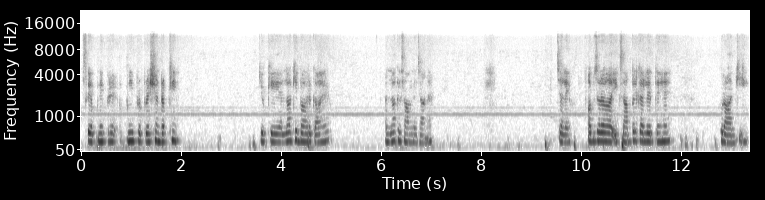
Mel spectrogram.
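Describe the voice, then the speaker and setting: A woman's voice: mid-range voice, level tone, long pauses, darkish tone, slight background noise, poor audio. A woman teaching an Arabic grammar lecture, explaining each step patiently and slipping English terms into her talk.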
